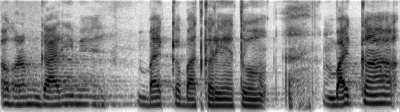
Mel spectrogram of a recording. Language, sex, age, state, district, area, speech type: Hindi, male, 18-30, Bihar, Samastipur, rural, spontaneous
